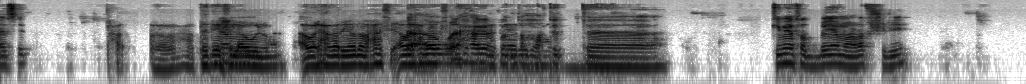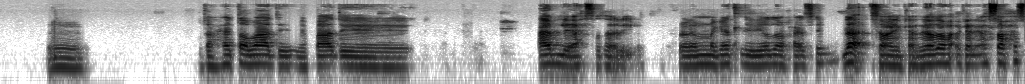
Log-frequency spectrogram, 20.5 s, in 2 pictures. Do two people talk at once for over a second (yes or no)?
yes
